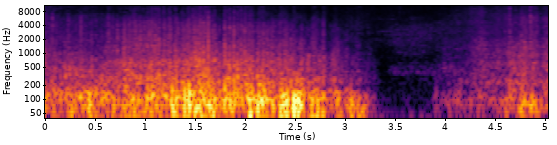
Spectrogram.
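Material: Cotton.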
